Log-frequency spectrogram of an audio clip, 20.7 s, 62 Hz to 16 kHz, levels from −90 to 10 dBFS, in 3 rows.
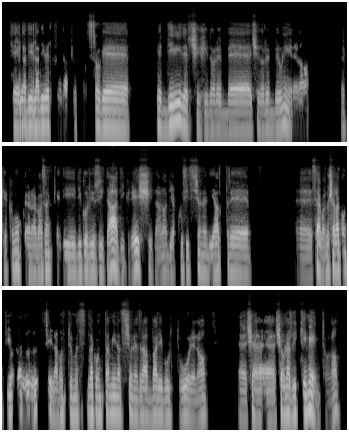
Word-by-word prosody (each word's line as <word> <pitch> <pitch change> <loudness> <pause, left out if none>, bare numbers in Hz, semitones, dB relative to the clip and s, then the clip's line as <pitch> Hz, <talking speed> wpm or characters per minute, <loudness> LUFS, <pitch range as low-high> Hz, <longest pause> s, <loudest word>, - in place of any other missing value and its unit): che 110 -1 -1
la 110 0 +3
di 115 0 +3
la 115 0 +4
diversità 120 0 -1
piuttosto 120 - -5
che 110 -2 +4 0.5
che 115 -2 -2
dividerci 125 -5 +2
ci 100 +1 -8
dovrebbe 100 0 0
ci - - -3
dovrebbe 105 +1 -5
unire, 110 -6 -3
no, 110 +2 -7 0.6
perché 105 +1 -12
comunque 125 -2 -3
è - - -1
una 105 0 -3
cosa 105 +2 -1
anche 115 - -8
di 110 -1 -1
di 110 +1 -3
curiosità, 110 +3 +4
di 95 -1 -11
crescita, 100 -6 +2
no, 105 +1 -7
di 100 0 -8
acquisizione 110 +1 -5
di 105 +1 -3
altre 105 -2 0 0.9
ehm, 95 -1 -7
sai 105 - +5
quando 105 +2 -2
c'è 115 - +6
la 120 - +6
continu 125 0 -3
la 130 - 0
l 125 0 -1
l - - +2
sì, - - -1
la 105 0 -1
contiumaz 115 +1 -4
la 125 0 +3
contaminazione 115 -1 0
tra 110 0 0
varie 110 +1 +1
culture, 110 -1 -3
no 110 +2 -4 0.6
ehm, 100 -1 -3
c'è 100 0 +2
c'è - - +3
un 115 - +1
arricchimento, 115 -3 +2
no 125 +4 -3
110 Hz, 160 wpm, -24 LUFS, 105-115 Hz, 0.9 s, c'è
